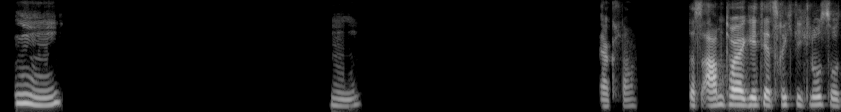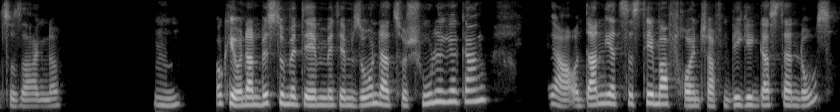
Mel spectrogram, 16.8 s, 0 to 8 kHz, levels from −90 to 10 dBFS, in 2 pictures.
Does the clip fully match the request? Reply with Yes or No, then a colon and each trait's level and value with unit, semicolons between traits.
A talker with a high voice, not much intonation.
No: high, 200 Hz; average, 3.5 semitones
